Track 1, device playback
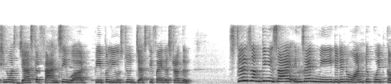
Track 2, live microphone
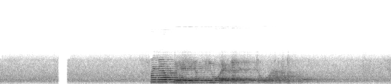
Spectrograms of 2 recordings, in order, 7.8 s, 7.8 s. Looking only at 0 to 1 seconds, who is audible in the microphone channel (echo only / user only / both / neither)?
neither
